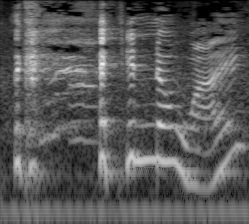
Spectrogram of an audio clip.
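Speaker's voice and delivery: laughing through the words. Real, not acted. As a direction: giggle as you say it. Laughs at odd moment.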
